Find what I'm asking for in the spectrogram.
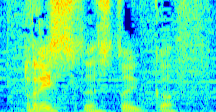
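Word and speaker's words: Hristo Stoichkov: En 1966 nace en Bulgaria Cristo Stoikov. – Risto Stoikov. – Bueno, ahí dice Cristo. – Bueno. – Pero dice Risto porque la H muda.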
